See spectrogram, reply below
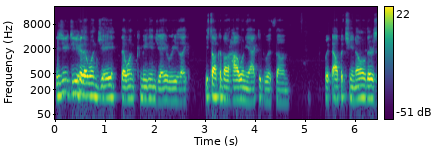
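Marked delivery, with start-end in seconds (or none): none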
